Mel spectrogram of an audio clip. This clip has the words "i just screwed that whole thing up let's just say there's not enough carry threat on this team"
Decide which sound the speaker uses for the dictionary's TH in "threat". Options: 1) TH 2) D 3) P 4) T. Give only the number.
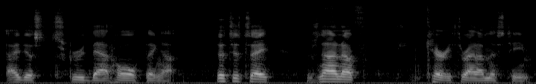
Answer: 1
